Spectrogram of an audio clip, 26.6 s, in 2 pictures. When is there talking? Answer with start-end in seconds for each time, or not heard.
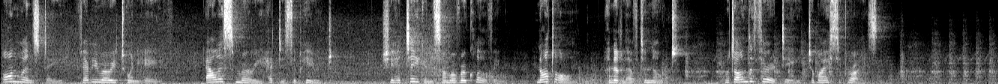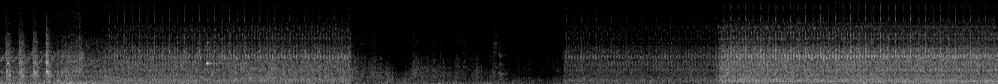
0.0-11.7.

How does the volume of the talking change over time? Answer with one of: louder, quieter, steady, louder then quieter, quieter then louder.
steady.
